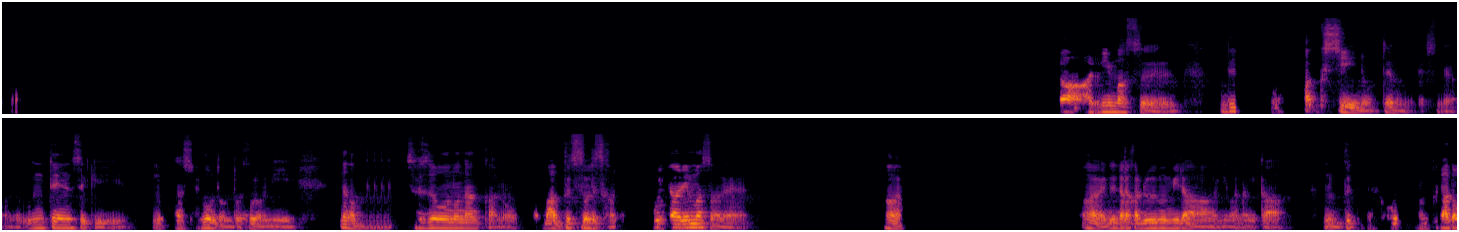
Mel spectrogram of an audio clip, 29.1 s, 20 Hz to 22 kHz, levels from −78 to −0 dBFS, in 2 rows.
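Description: Speech with repeated frames. At 10.91–10.96 s, a 24 ms block plays twice more. At 18.21–18.42 s, a 72 ms block plays three more times. At 25.77–25.81 s, a 48 ms block repeats once. Each is heard as a stutter. Compressed frames were duplicated, so the decoder replays them and the audio lengthens.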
